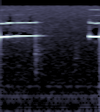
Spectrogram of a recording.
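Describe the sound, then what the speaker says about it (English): Two short, high-pitched electronic beeps from an underwater camera housing's leak alarm, one at the start and one at the end, with quiet gaps between them and nothing else around. "there's this little beeping sound"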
